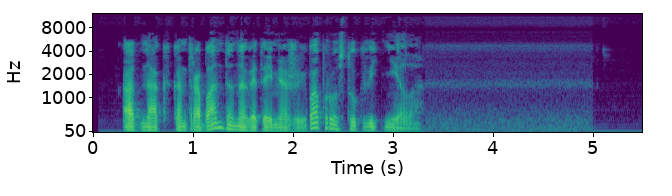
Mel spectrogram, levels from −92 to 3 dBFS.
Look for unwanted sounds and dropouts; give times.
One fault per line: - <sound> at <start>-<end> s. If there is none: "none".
none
